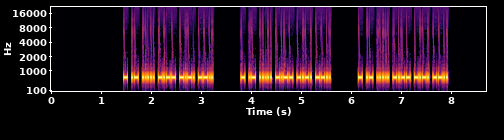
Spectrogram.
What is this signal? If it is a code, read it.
Morse code, heard as a keyed tone, about 46 wpm, 700 Hz. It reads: TA5YCZ TA5YCZ TA5YCZ
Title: DXCC-100 Call Signs - 6 Characters - Repeated 3x - 45wpm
